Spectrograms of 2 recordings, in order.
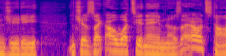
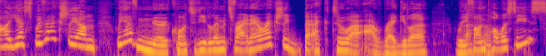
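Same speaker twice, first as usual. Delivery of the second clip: higher, professional customer service voice; 6 semitones higher than usual. Retelling answering a customer's question about refund policies, customer service voice. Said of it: "my customer service voice was like".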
